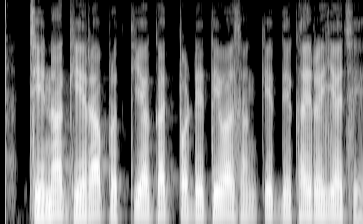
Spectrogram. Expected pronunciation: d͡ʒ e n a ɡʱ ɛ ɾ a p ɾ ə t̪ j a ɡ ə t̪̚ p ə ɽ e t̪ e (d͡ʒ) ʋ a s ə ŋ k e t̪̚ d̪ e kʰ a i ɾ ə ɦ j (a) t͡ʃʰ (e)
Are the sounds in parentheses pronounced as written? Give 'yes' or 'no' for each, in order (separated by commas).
no, yes, yes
